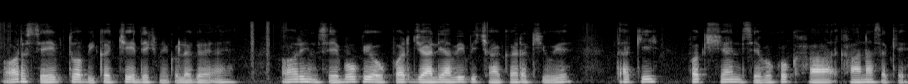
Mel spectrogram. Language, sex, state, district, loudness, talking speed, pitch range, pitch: Hindi, male, Himachal Pradesh, Shimla, -20 LUFS, 200 wpm, 105-115 Hz, 110 Hz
